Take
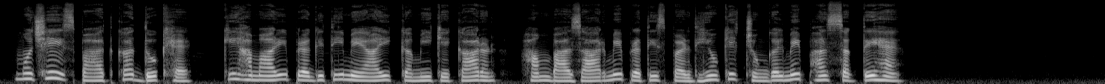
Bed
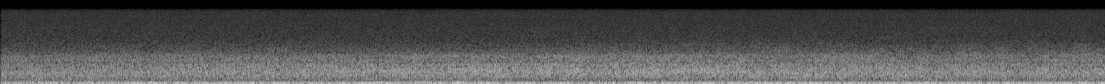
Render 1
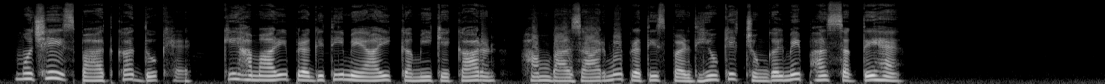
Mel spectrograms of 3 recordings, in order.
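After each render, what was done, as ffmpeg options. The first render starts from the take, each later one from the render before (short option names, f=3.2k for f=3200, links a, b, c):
-filter_complex "[0:a]asettb=1/sr,asplit=3[a][b][c];[a]atrim=end=4.814[d];[b]atrim=start=4.81:end=6.31,asetpts=PTS-STARTPTS,afade=t=in:d=0.004:c=qsin,afade=t=out:st=1.496:d=0.004:c=qsin,asoftclip=type=hard:threshold=-18dB[e];[c]atrim=start=6.306[f];[d][e]acrossfade=d=0.004:c1=hsin:c2=qsin[g];[g][f]acrossfade=d=0.004:c1=qsin:c2=hsin,asplit=2[h][i];[h]atrim=end=1.85,asetpts=PTS-STARTPTS,afade=t=out:st=1.1:d=0.75:silence=0.177828[j];[i]atrim=start=1.85,asetpts=PTS-STARTPTS,afade=t=in:d=0.004:c=hsin:silence=0.177828[k];[j][k]concat=n=2:v=0:a=1"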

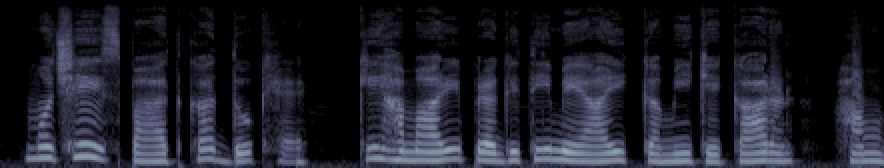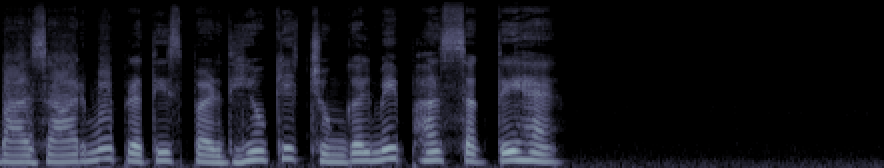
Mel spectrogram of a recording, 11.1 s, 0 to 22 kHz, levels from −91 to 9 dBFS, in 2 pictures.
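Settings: -af "volume=-15dB"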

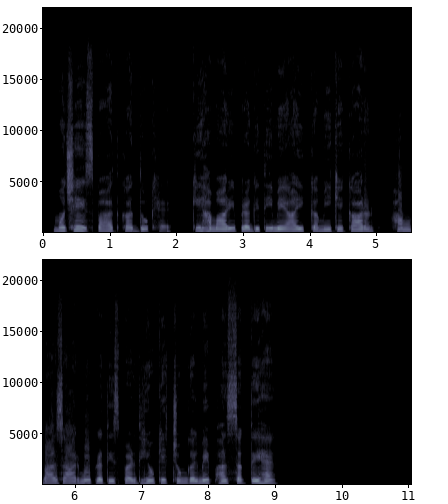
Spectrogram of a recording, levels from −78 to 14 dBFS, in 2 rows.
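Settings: -af "highpass=330,equalizer=f=2.5k:t=o:w=1.4:g=-7"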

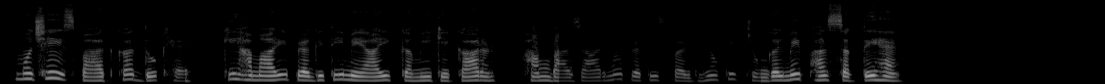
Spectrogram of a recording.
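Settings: -filter_complex "[0:a]asplit=3[a][b][c];[a]atrim=end=5.592[d];[b]atrim=start=5.588:end=7.612,asetpts=PTS-STARTPTS,volume=-11.5dB[e];[c]atrim=start=7.608[f];[d][e]acrossfade=d=0.004:c1=hsin:c2=hsin[g];[g][f]acrossfade=d=0.004:c1=hsin:c2=hsin"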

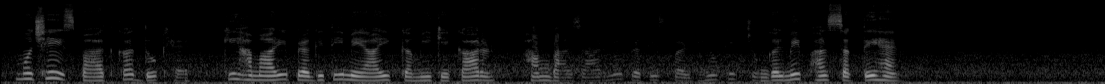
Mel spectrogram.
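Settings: -filter_complex "[1:a]volume=-33.5dB[a];[0:a][a]amix=inputs=2:normalize=0"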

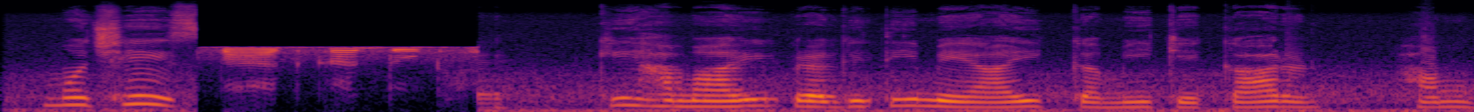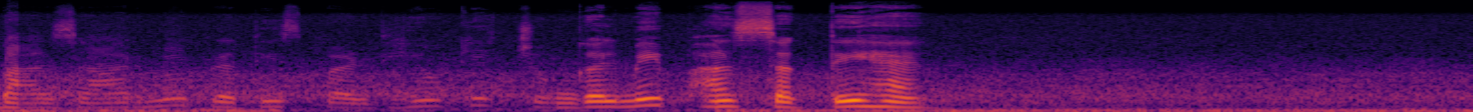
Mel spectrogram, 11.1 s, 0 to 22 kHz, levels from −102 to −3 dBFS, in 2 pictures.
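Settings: -filter_complex "[0:a]asettb=1/sr,asplit=3[a][b][c];[a]atrim=end=0.734[d];[b]atrim=start=0.73:end=1.79,asetpts=PTS-STARTPTS,afade=t=in:d=0.004:c=qsin,afade=t=out:st=1.056:d=0.004:c=qsin,lowpass=f=3.3k:t=q:w=0.5098,lowpass=f=3.3k:t=q:w=0.6013,lowpass=f=3.3k:t=q:w=0.9,lowpass=f=3.3k:t=q:w=2.563,afreqshift=-3900[e];[c]atrim=start=1.786[f];[d][e]acrossfade=d=0.004:c1=hsin:c2=qsin[g];[g][f]acrossfade=d=0.004:c1=qsin:c2=hsin,asettb=1/sr,asplit=3[h][i][j];[h]atrim=end=2.414[k];[i]atrim=start=2.41:end=3.26,asetpts=PTS-STARTPTS,afade=t=in:d=0.004:c=qsin,afade=t=out:st=0.846:d=0.004:c=qsin,asplit=2[l][m];[m]adelay=40,volume=-10dB[n];[l][n]amix=inputs=2:normalize=0,atrim=end_sample=37485[o];[j]atrim=start=3.256[p];[k][o]acrossfade=d=0.004:c1=hsin:c2=qsin[q];[q][p]acrossfade=d=0.004:c1=qsin:c2=hsin,asettb=1/sr,asplit=3[r][s][t];[r]atrim=end=6.584[u];[s]atrim=start=6.58:end=8.21,asetpts=PTS-STARTPTS,afade=t=in:d=0.004:c=qsin,afade=t=out:st=1.626:d=0.004:c=qsin,highpass=f=350:p=1[v];[t]atrim=start=8.206[w];[u][v]acrossfade=d=0.004:c1=hsin:c2=qsin[x];[x][w]acrossfade=d=0.004:c1=qsin:c2=hsin"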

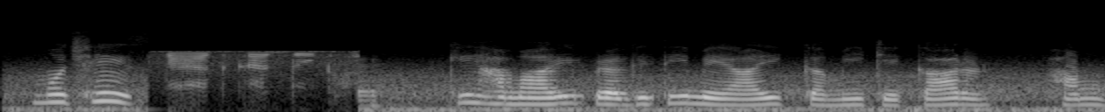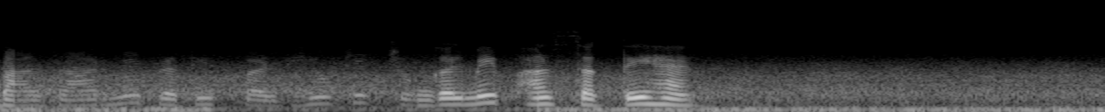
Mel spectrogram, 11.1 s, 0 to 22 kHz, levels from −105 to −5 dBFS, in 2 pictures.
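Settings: -af "lowpass=f=2k:w=0.5412,lowpass=f=2k:w=1.3066,equalizer=f=65:t=o:w=0.31:g=5.5"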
